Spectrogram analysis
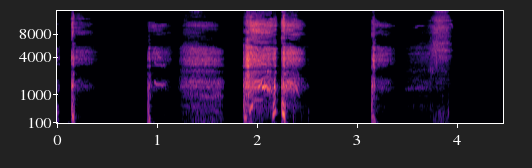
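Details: Simulated cold cough acted by a male voice actor playing a boyfriend with a high fever of about 38.7°C: several short coughs, some in a quick pair, with a throat-clearing sound.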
